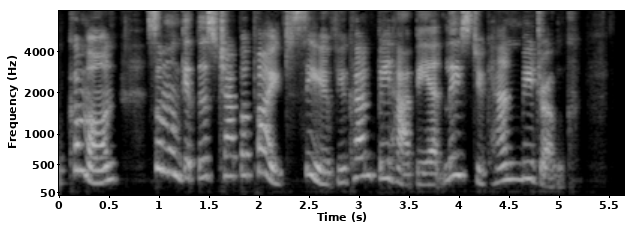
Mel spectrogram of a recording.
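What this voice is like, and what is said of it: Deliberately bad put-on accent. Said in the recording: “in a bad accent... I intentionally did it.”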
